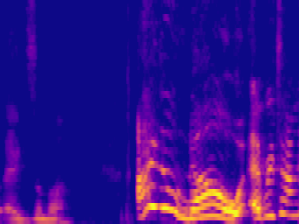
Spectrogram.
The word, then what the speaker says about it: Exuma: God, what a and they spell it stupid name. EXUMA. I know. So why wouldn't you say it eczema?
